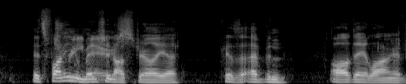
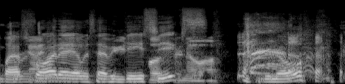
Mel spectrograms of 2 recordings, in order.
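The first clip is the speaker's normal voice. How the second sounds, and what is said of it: Attempted Australian accent, drifting Minnesotan. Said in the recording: “I've just been practicing my Australian accent ... Now you just got a Minnesotan”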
